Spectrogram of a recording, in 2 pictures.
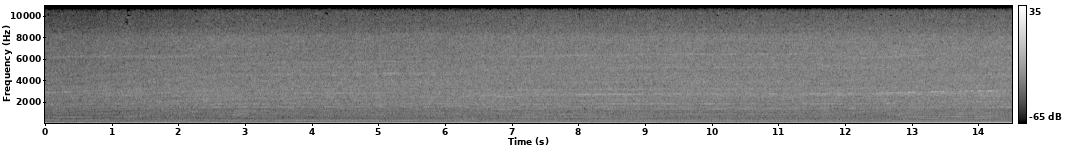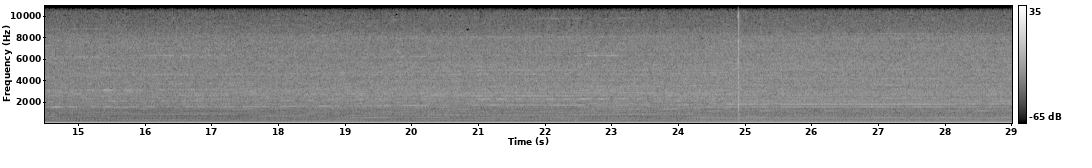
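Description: A 2012 Honda Accord's four-cylinder engine running normally, held at raised speed and stepped up twice: from about 1,200 rpm to about 2,300 rpm roughly twelve seconds in, then to about 3,000 rpm about two-thirds of the way through. It is a steady hum that rises in pitch and loudness with each step.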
